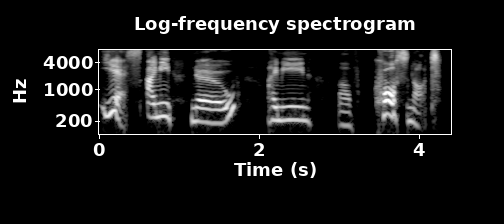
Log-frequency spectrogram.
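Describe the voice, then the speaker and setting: A woman's voice: mid-range voice, animated, drawn-out words, darkish tone, dry recording, clean studio sound. A woman playing a meek, overlooked witch sister, hesitant and deferential, in a script table read. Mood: flustered, deferential.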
